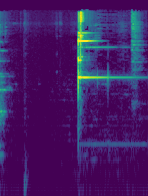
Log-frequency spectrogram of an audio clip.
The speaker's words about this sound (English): Oh, let me ding my bell. I'm going to ring a bell.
